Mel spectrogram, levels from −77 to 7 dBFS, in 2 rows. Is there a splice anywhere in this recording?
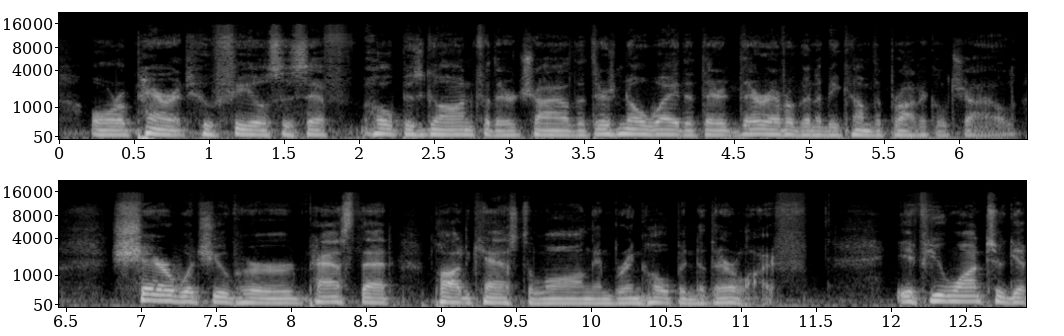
no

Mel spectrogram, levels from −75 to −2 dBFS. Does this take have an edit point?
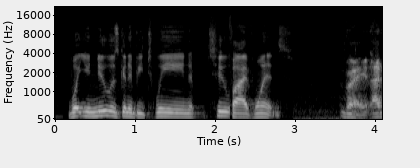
yes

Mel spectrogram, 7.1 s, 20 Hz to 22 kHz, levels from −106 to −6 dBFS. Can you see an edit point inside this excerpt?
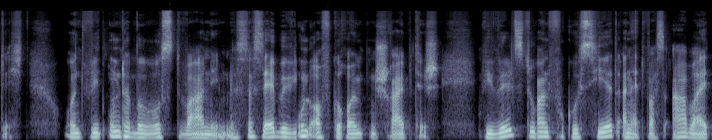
yes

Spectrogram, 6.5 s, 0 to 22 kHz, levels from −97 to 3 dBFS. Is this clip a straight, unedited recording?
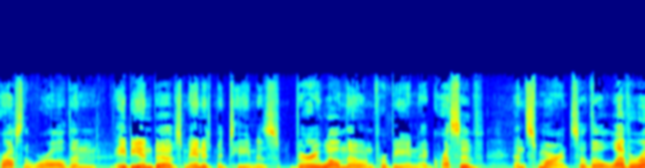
yes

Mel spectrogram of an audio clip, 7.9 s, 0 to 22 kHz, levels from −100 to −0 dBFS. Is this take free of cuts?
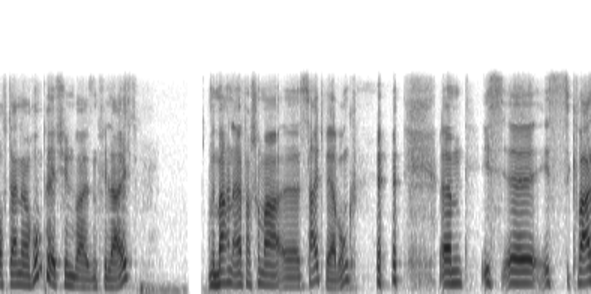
yes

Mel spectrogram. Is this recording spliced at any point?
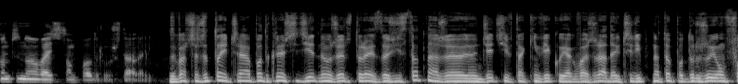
yes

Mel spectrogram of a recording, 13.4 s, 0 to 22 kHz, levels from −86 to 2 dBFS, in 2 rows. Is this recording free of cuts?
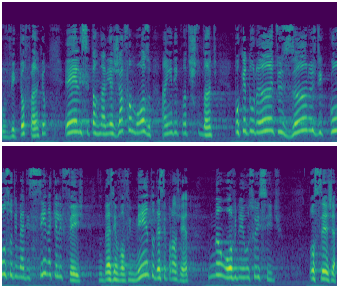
yes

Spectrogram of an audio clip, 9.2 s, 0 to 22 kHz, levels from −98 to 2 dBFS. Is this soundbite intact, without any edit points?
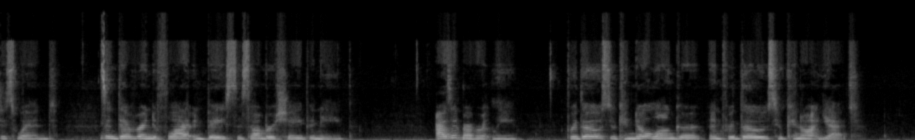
no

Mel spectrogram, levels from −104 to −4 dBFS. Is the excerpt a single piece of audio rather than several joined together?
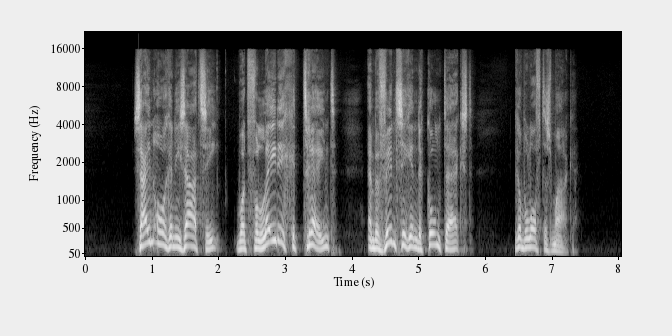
no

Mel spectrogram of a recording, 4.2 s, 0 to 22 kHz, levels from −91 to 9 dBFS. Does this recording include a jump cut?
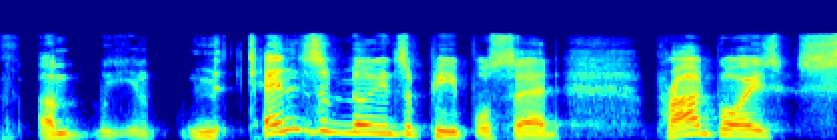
no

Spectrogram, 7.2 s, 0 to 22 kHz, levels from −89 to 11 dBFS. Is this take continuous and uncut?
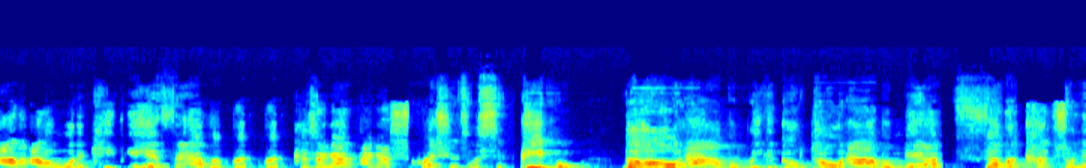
no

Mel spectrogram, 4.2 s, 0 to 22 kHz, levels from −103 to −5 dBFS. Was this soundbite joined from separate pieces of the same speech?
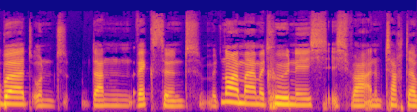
yes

